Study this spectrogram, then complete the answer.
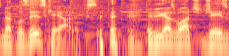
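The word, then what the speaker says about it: Knuckles' Chaotix: It is pronounced Knuckles is Chaotics. If you guys watch Jay's videos or Jay's reviews, I think he he mentions that because there's an apostrophe after the S.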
